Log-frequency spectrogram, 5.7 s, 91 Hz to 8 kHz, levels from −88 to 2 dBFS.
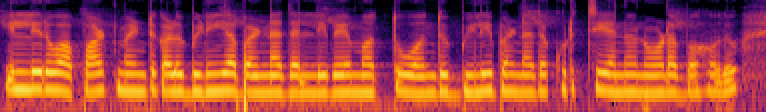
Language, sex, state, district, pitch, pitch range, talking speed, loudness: Kannada, female, Karnataka, Bangalore, 210 Hz, 200-215 Hz, 115 wpm, -16 LUFS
